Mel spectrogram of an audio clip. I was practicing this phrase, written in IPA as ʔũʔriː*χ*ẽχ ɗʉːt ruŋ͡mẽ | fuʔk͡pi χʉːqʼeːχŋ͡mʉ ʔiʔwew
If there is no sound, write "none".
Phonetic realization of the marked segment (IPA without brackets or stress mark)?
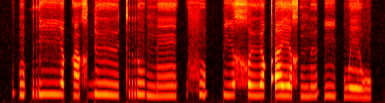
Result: q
